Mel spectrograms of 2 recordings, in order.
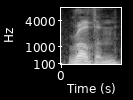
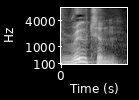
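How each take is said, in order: First: The first vowel sounds like 'oh'. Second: The first vowel sounds like 'oo'. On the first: The speaker calls it wrong. "It's not Rotham" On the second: The speaker calls it right. "it's Rootham"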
